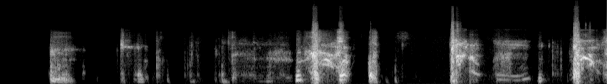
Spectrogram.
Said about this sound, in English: Excuse me. Uh-oh. He's coughing. You need a doctor?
